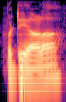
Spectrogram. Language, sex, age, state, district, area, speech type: Punjabi, male, 30-45, Punjab, Patiala, rural, spontaneous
